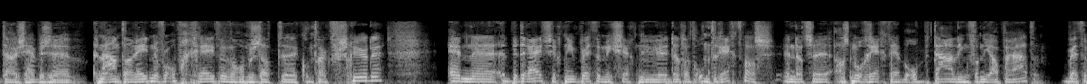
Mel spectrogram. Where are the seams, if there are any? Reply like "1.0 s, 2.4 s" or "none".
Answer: none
